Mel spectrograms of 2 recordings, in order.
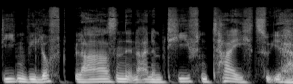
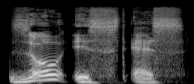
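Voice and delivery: booming triumphant; much slower than usual. Acted. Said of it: "dröhnte ihr Vater triumphal".

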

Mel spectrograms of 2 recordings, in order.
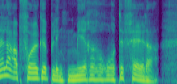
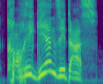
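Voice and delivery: high, sharp order; snapping angrily; 9 semitones higher than usual. A narrator's reading. Commander to failing officer, angry snapped order. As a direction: lash out at the officer. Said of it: "fuhr Gugis ihn an".

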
